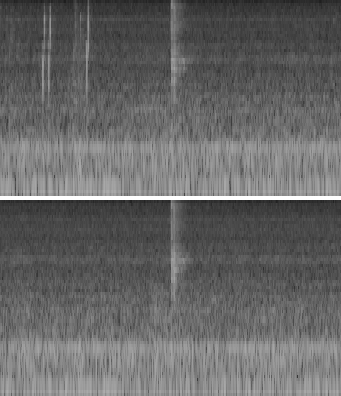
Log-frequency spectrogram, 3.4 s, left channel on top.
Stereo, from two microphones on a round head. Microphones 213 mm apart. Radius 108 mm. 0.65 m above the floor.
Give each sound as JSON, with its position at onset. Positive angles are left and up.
{"t": 1.7, "sound": "a finger snap", "side_deg": -10, "distance_m": 1.5}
